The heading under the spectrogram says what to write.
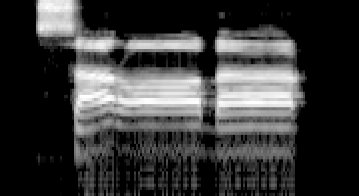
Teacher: Sin we read in light sound, ra we read in heavy sound, similarly alif and we long as well.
